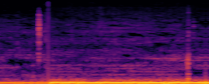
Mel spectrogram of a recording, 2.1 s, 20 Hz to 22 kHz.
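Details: 1985 Nissan 300ZX Turbo (Z31), formerly cutting out and misfiring under boost, after new plugs and wires and a torn intake charge-pipe hose replaced, on a drive: deep, loud drone stepping up sharply and holding strong under load, no misses.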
